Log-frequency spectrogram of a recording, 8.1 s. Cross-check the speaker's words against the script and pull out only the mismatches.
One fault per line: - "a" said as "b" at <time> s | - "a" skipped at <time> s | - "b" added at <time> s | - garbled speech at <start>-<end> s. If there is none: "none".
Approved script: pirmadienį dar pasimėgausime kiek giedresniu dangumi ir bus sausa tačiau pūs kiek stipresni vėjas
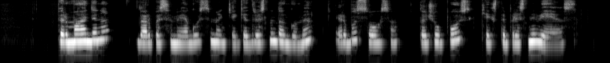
none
